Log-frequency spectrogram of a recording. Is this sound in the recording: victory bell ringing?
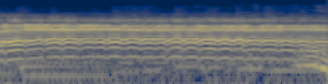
no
